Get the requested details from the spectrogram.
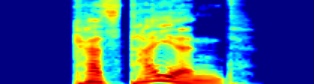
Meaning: present participle of kasteien
- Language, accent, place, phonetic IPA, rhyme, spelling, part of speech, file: German, Germany, Berlin, [kasˈtaɪ̯ənt], -aɪ̯ənt, kasteiend, verb, De-kasteiend.ogg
